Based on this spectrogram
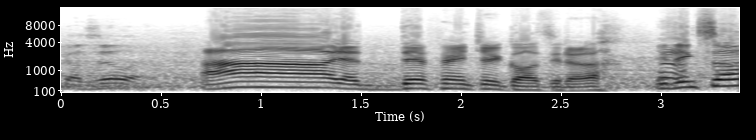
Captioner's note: laughs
